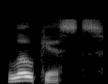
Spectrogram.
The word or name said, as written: locusts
